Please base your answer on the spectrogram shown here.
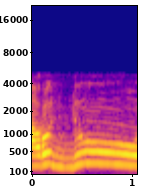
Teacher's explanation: الأول نفخم الراء ثم ننتقل إلى ترقيق الدال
